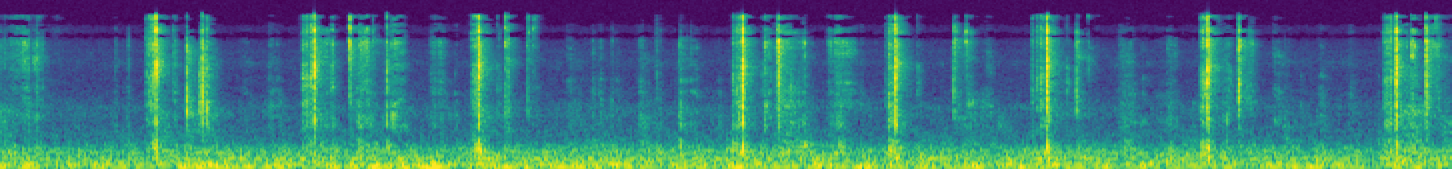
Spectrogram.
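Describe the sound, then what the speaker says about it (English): Scissors snip through pieces of paper while cutting stamped Marigold Moments papercraft pieces at an angle, a quiet, steady series of short crisp cuts in close succession with no talking. "take your scissors and you want to cut all the pieces at an angle"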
